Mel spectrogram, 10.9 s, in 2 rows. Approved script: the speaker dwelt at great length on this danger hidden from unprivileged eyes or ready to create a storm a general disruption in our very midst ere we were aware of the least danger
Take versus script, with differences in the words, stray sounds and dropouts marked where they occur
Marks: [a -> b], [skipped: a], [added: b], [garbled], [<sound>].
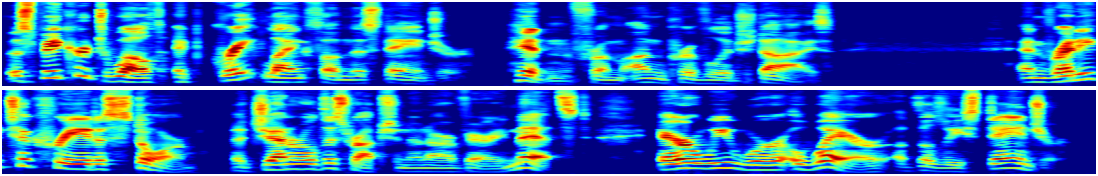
the speaker dwelt at great length on this danger hidden from unprivileged eyes [or -> and] ready to create a storm a general disruption in our very midst ere we were aware of the least danger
